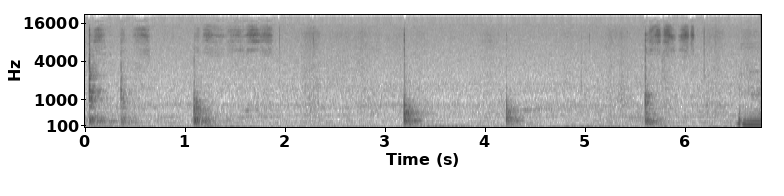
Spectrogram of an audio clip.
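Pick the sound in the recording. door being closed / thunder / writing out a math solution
writing out a math solution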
